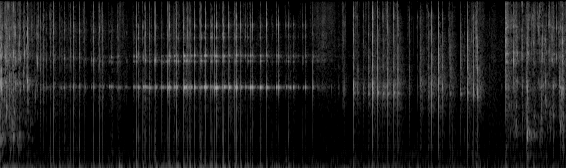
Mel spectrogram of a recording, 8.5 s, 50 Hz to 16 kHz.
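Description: A small, clear, hollow glass jar partly filled with water is held in both hands close to the mics while fingertips tap and handle it and it is shaken, the water sloshing inside. Fast, bright clicks and clinks rattle throughout, with a thin sustained ringing tone near 2.7 kHz through the middle of the clip. The taps are sharp and dry, dying away almost instantly.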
